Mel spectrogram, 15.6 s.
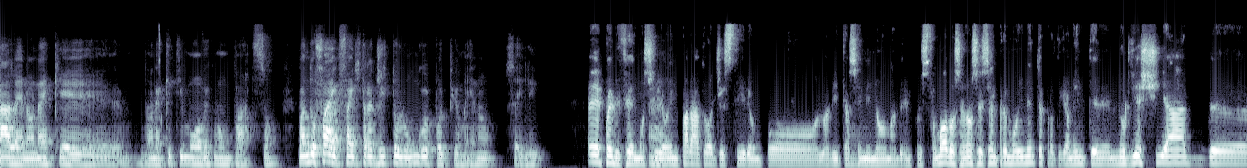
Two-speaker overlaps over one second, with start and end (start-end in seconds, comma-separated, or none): none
